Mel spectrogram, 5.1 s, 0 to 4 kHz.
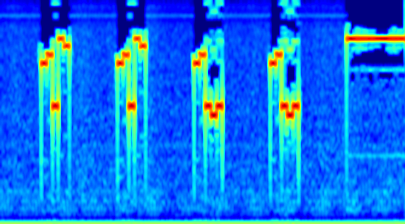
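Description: Five-tone selective call (ZVEI), heard as quick runs of five tones, tones of about 70 ms. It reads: 89330 89330 89323 89323
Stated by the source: ZVEI five-tone selective call received on SDR.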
